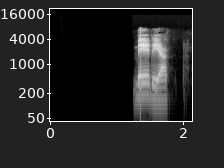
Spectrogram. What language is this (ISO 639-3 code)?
nan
